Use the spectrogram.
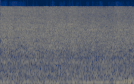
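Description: Ginger garlic paste, about three spoonfuls with green chillies, sautéing in hot oil for a hotel-style chicken biryani: a steady, loud sizzling hiss running unbroken throughout, no talk.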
